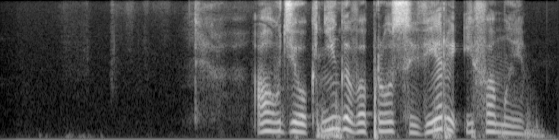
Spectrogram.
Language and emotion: Russian, neutral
